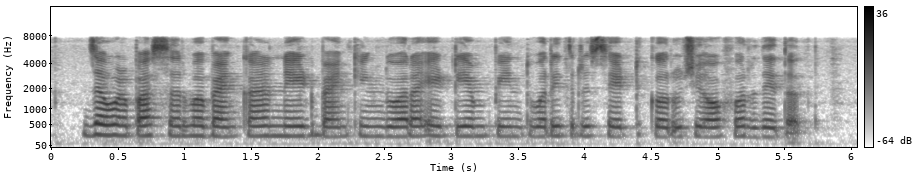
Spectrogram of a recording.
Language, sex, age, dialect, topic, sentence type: Marathi, female, 51-55, Southern Konkan, banking, statement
